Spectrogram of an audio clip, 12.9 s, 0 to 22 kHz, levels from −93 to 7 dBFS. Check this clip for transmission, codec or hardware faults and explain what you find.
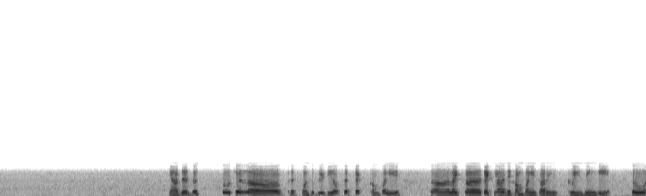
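The speech carries a gritty, grainy hiss that rides along with every syllable for the whole clip, and nothing reaches above about 3.3 kHz, so the sound is narrow and dull. This is Dialogic VOX ADPCM, a 4-bit adaptive coding used for phone menus and voicemail. At 24 kbps it fits 6,000 samples a second, and the coarse quantisation steps leave heavy, signal-following noise.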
